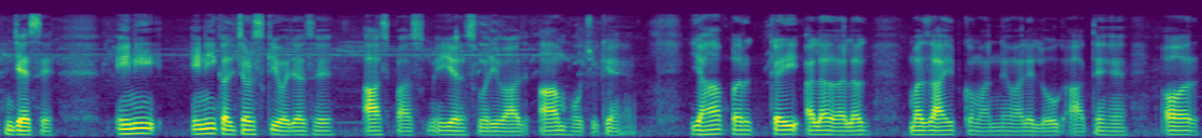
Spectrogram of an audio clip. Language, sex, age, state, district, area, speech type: Urdu, male, 30-45, Uttar Pradesh, Aligarh, urban, spontaneous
